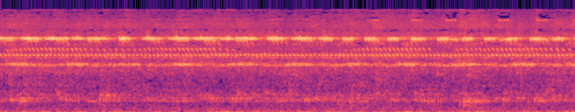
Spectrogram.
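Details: Cricket chirping, offered for driving off rats, as a sleep aid and as a tutor for songbirds; steady high pulsed trilling in several stacked bands, the top band throbbing rapidly, with faint lower croaking blips underneath.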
